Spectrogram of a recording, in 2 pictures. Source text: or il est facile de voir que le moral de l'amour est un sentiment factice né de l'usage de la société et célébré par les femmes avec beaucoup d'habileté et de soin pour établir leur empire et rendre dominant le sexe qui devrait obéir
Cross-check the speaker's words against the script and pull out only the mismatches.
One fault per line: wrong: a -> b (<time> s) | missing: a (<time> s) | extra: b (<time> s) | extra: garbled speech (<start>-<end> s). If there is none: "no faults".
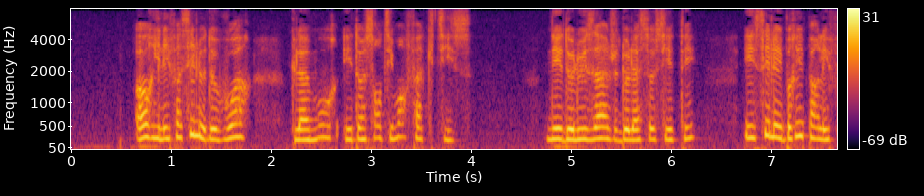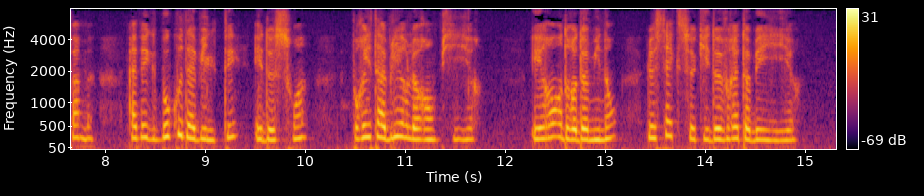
missing: le moral de (2.3 s)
